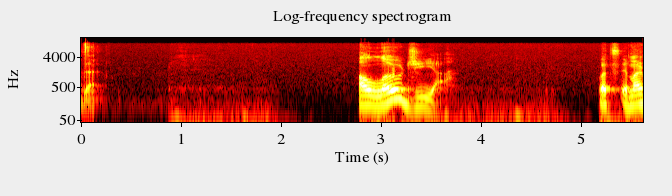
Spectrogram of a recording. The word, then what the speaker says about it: alogia: for a lot of them that said that alogia what's am I pronouncing that right yeah alogia is not talking diminish speech output right talking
